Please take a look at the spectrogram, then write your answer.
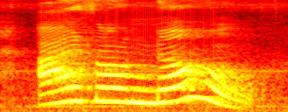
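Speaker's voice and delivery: trembling, unsteady voice. Narrating a story, Willa answers Kendall's question about the robin: shaky voice. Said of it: "in a shaky voice".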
